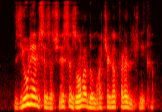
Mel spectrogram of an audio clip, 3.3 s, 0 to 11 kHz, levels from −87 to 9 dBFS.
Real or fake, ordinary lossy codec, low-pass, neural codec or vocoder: fake; none; none; vocoder, 22.05 kHz, 80 mel bands, HiFi-GAN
